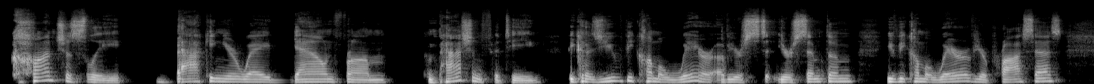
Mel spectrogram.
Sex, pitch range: male, 100-130 Hz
